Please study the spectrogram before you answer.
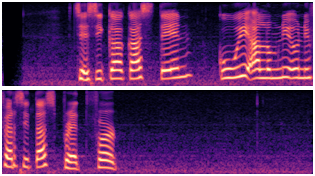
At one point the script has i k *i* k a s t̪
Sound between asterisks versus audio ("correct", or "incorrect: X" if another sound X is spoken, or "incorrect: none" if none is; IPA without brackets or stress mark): incorrect: a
